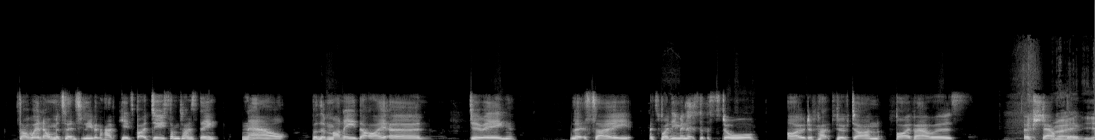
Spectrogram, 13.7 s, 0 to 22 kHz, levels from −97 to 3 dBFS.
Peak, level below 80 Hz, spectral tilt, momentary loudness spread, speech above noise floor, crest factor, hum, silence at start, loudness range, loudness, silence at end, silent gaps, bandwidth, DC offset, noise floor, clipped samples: -10 dBFS; -66 dBFS; -4.5 dB/octave; 7 LU; 65 dB; 14 dB; none; 0.25 s; 1 LU; -23 LUFS; 0 s; 2.76-2.80 s, 2.90-2.99 s, 6.55-6.75 s, 9.64-9.80 s; 12 kHz; under 0.1%; -87 dBFS; under 0.1%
